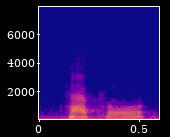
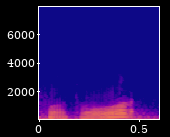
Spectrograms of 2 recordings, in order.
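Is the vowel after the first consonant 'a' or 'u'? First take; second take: a; u. First: The first vowel is an open 'a' sound. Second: The first vowel is a rounded 'u' sound. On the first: The morning breakfast. "أما غير الصائم فنقول فيه فطور" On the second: The meal that breaks a fast at sunset. "فطور بضم الفاء هو فطور الصيام"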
